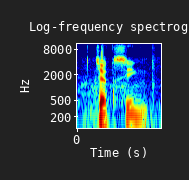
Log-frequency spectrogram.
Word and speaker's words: ZXing: by the Google, and I pronounce it as Z-xing.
